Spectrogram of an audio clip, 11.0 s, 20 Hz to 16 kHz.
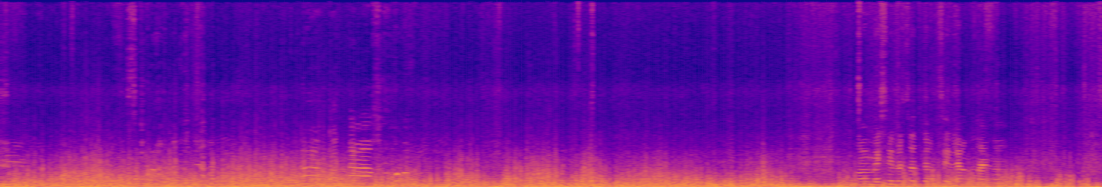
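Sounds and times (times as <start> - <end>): voices talking: 0.0 - 4.3
wind buffeting microphone: 0.0 - 11.0.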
